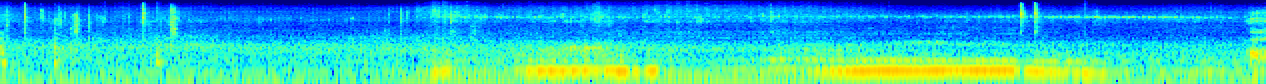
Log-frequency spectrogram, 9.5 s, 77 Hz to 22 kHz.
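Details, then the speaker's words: 1992 Jeep Wrangler YJ with a swapped 5.3L LS V8, heard from inside the cab: a deep, smooth drone rises cleanly as the throttle opens and eases off, not too loud, no drone; normal exhaust note with a squeak in the cab. "sounds great, though. It's not too loud in here."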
